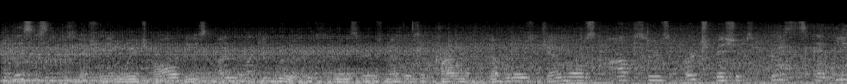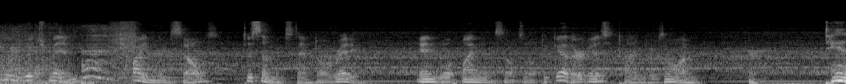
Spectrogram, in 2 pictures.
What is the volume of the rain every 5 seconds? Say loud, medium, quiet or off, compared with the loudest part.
loud, loud, off, off.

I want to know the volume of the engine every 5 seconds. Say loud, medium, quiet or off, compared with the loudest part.
loud, medium, medium, medium.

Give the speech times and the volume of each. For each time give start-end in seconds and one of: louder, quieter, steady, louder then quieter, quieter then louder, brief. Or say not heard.
0.0-16.8 steady.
